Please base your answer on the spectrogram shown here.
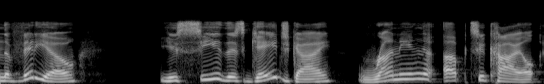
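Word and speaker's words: Gaige: to pronounce his name it's spelled g-a-i-g-e so gage maybe you should probably uh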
